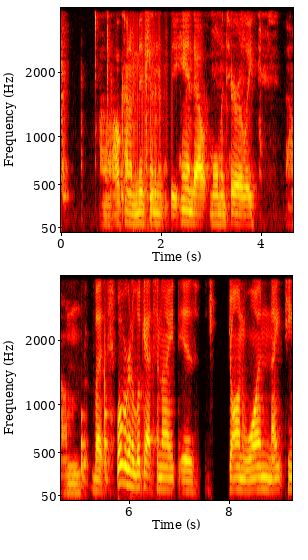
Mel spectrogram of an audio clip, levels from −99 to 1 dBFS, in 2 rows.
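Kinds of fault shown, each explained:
Buffer tearing: the output buffer's writer and reader have slipped, so each period carries a tiny slice of sound about 20 ms old with hard joins. From 1.42 to 2.22 s this makes an 86.1 Hz rattle, fitting a 512-sample buffer, seen as evenly spaced vertical streaks.
Short stall from a late packet: at 6.89 s a packet arrived late, so the receiver stretched the last sound for 70 ms, then resumed from the same point with nothing lost. The waveform shows a briefly repeated stretch, and the spectrogram shows a smeared horizontal band.
Call audio freeze: at 7.38 to 7.54 s and 7.63 to 8.02 s the sound is held as a fading buzz, falls silent for 80 ms and then 250 ms, and resumes where it stopped, likely from late packets. Flat waveform gaps and blank spectrogram columns appear there.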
